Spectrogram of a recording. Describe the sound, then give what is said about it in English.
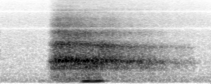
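A voice imitates a dying person's last breath: one long, breathy exhaled sigh that starts suddenly, then slowly fades away into silence. “For those of you who have ever been with someone who has breathed their last breath, it sounds like this.”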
